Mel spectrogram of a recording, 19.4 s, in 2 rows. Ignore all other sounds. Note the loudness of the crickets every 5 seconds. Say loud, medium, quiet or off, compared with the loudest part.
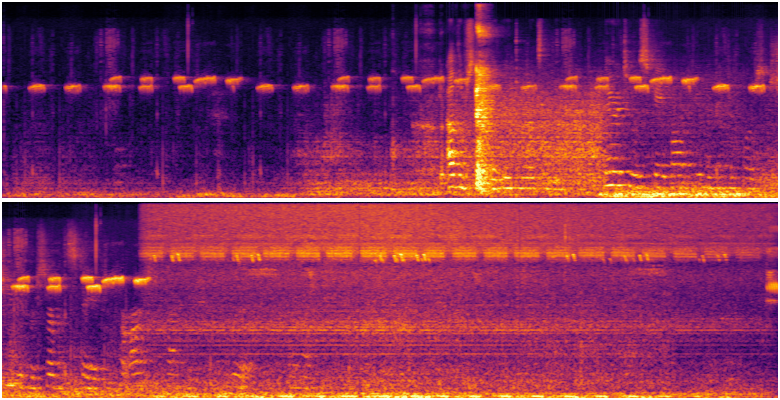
medium, medium, loud, loud.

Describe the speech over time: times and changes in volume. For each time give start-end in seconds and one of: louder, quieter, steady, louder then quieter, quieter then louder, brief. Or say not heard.
5.5-13.6 quieter.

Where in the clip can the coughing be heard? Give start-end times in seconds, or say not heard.
4.8-6.2.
